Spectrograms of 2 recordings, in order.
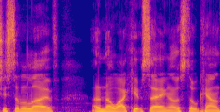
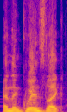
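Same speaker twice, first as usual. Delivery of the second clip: normal talking voice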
